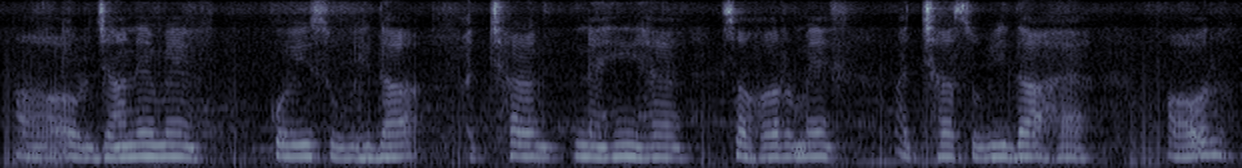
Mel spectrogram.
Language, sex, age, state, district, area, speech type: Urdu, female, 60+, Bihar, Khagaria, rural, spontaneous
